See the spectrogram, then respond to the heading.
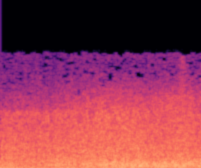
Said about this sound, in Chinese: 接二连三、汹涌而至的波涛不断地溢出围屏，终于，海水宛如瀑布一般从屏风中飞流直下。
